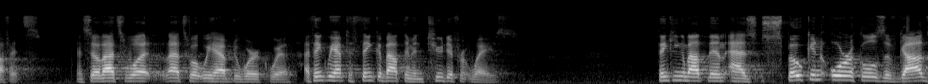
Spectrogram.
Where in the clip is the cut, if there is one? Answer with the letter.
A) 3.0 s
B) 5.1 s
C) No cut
A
